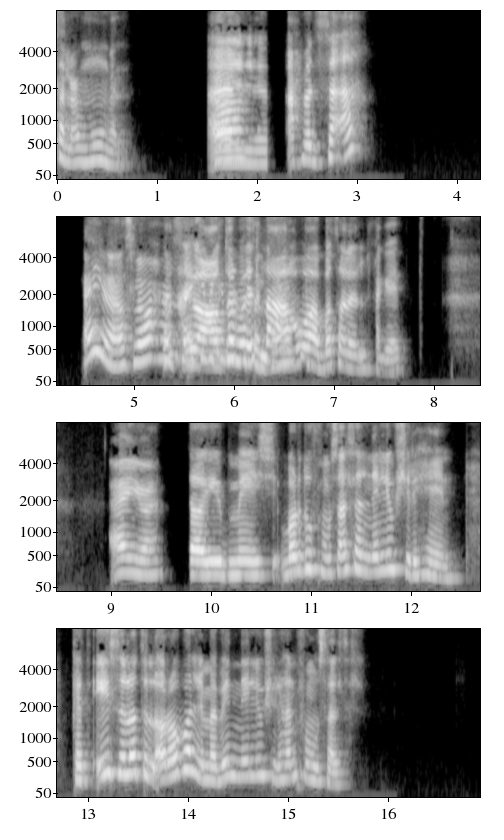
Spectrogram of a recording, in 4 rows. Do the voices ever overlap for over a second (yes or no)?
yes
